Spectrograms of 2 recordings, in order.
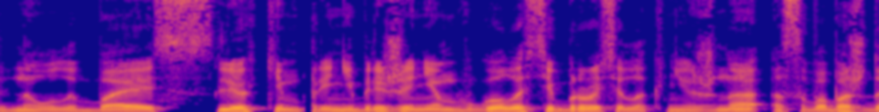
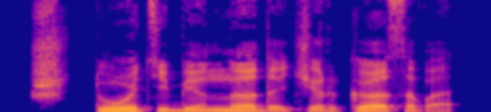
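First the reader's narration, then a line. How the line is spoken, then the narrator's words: Displeased quiet grumble. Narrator (Russian): Недовольно проворчал я, стараясь говорить так, чтобы меня слышала только собеседница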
